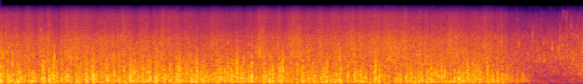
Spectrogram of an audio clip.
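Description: Water splashes and rushes loudly against the hull of a fast-moving sailboat.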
